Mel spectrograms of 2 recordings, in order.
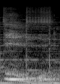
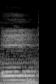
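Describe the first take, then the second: First: The letter is said with an ee vowel. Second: The letter is said with an eh vowel. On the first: "huruf E dibaca I" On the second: "dalam bahasa Indonesia kita"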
